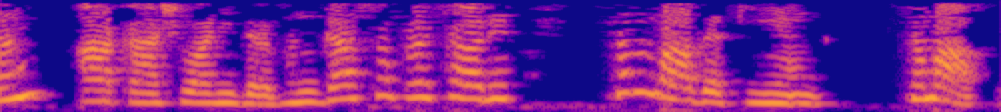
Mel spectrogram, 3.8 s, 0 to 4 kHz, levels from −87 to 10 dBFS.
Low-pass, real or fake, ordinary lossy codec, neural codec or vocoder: 3.6 kHz; fake; none; vocoder, 44.1 kHz, 128 mel bands every 256 samples, BigVGAN v2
